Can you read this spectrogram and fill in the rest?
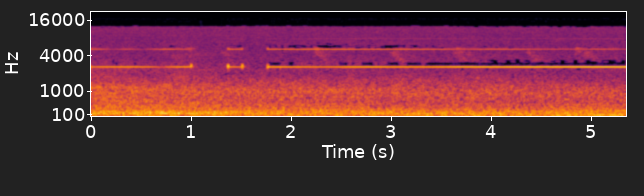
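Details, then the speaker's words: Digital multimeter continuity test on soldered CDI ignition wiring harness, ground lead then touched to motor, about 10 degrees in Ontario: high beep in short chirps, then solid on good contact, around 0.5 ohm; low-resistance ground path. "so you can hear my you can hear my meter beeping that's that's telling me now that's the resistance summer around zero point 0.5 uh so afternoon which is really good there's not much resistance there"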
